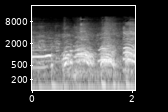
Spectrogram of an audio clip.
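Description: Protest crowd shouting a chant: one held call, then loud, repeated shouted bursts from many voices.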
